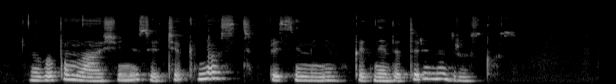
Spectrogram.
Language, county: Lithuanian, Alytus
